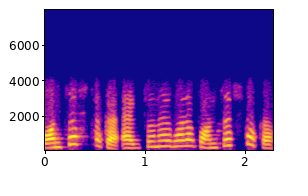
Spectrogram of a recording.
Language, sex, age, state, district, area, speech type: Bengali, female, 18-30, West Bengal, South 24 Parganas, urban, conversation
